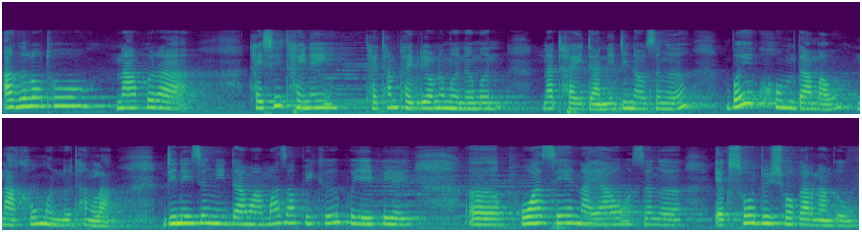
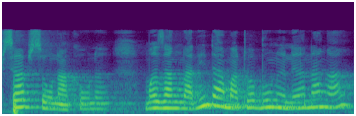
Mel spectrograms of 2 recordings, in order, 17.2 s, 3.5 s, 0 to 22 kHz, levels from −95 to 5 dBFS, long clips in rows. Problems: constant background noise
